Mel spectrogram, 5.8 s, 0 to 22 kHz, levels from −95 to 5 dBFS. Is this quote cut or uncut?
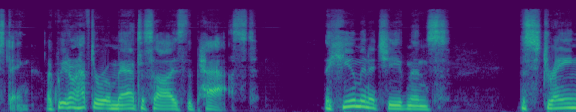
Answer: uncut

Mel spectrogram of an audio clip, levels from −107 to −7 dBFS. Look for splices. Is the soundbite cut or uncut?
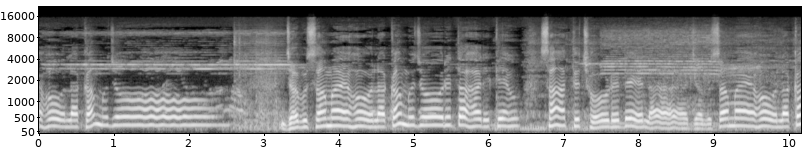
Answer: uncut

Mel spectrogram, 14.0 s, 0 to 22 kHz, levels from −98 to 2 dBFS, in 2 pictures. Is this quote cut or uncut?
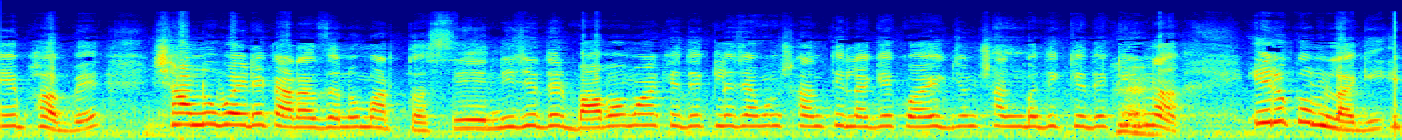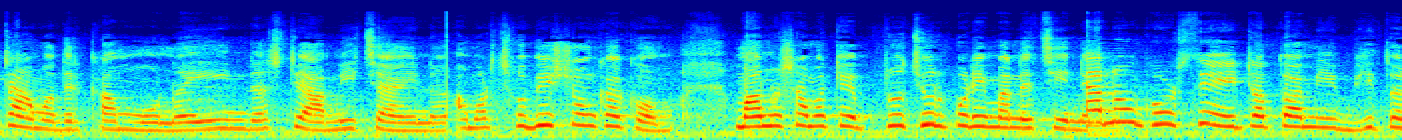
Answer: cut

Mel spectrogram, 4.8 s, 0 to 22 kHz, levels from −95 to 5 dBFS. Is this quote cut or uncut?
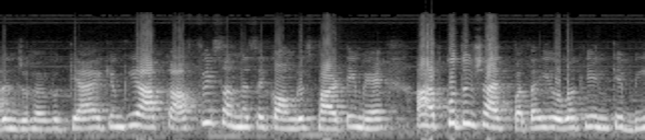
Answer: uncut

